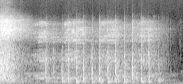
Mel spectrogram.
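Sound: car engine revving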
